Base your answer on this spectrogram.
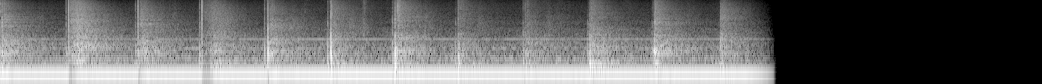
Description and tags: high heels rmk
Footsteps in high heels.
